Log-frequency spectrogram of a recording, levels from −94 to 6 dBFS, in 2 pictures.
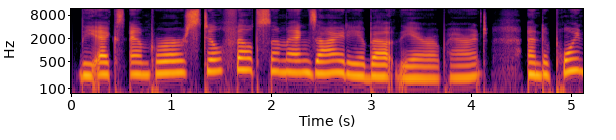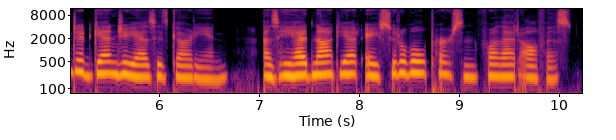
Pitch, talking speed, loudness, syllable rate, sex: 230 Hz, 165 wpm, -20 LUFS, 4.8 syllables/s, female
